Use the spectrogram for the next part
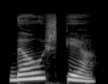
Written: ದೌಷ್ಟ್ಯ

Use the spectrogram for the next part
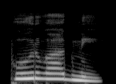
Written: ಪೂರ್ವಾಗ್ನಿ

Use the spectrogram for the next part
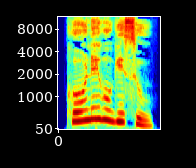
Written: ಕೋಣೆವುಗಿಸು

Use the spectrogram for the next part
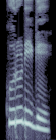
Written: ಕುರುಡಿಗೆ

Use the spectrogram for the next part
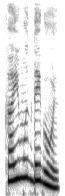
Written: ಕೈಮುದ್ದೆಗೊಳ್

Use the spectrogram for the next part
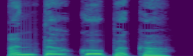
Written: ಅಂತಃಕೋಪಕ

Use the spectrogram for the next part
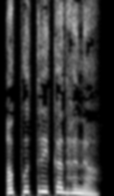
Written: ಅಪುತ್ರಿಕಧನ

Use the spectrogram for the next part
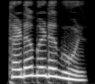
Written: ತಡಬಡಗೊಳ್

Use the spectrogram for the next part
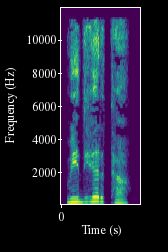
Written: ವಿದ್ಯಾರತೆ

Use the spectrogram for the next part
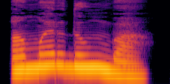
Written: ಅಮರ್ದುಂಬ

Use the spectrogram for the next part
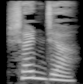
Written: ಷಡ್ಜ

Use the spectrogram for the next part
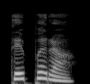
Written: ತೆಪರ

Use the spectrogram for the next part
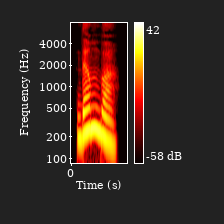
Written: ದಂಬ

